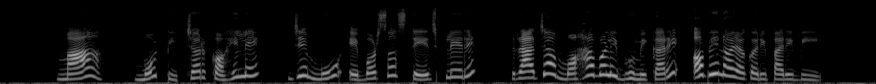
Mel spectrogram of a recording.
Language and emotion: Odia, happy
